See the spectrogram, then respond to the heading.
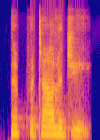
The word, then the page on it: herpetology: Indian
